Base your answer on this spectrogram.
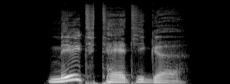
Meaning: inflection of mildtätig: 1. strong/mixed nominative/accusative feminine singular 2. strong nominative/accusative plural 3. weak nominative all-gender singular
- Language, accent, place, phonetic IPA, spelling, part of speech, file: German, Germany, Berlin, [ˈmɪltˌtɛːtɪɡə], mildtätige, adjective, De-mildtätige.ogg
